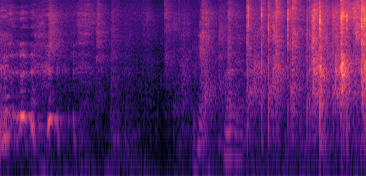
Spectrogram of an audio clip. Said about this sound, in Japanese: そうね、拍手がでかいの。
